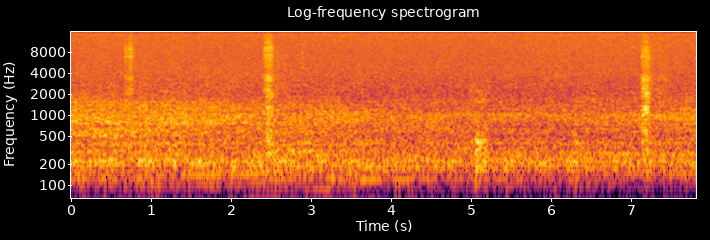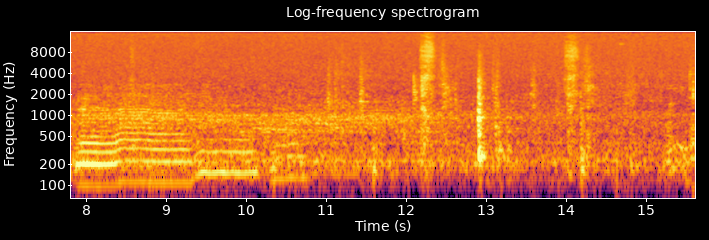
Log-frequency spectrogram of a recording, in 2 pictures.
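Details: Whippet named Kidogo reverse sneezing: about two seconds of harsh, honking, rapidly repeated snorting inhalations near the middle, set in a quiet room with a few faint clicks and knocks before and after.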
